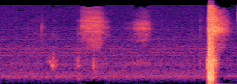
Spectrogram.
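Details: Person sneezing: a few soft sniffs and breaths, then one sharp, explosive sneeze.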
